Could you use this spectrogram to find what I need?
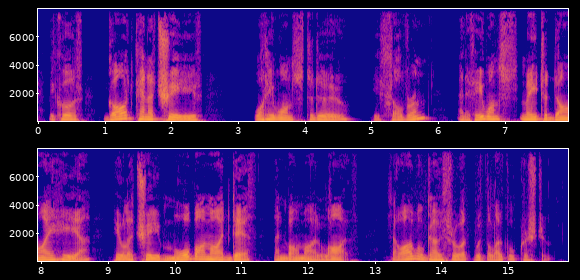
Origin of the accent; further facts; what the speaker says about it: Brisbane, Queensland, Australia; moved away as an adult; also born or lived in Papua New Guinea; I grew up in Brisbane and in Queensland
